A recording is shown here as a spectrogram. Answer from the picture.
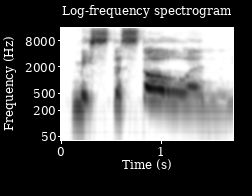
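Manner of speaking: mock scammer taunt. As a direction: drawl it as him. Voicing scammer.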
